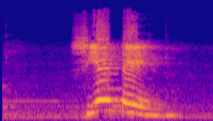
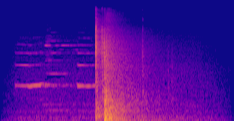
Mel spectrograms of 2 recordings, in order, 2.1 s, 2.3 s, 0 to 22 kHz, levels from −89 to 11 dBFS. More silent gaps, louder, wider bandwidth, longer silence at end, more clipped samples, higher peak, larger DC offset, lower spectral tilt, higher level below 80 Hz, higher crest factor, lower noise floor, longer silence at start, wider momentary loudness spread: neither; first, -10 LUFS vs -23 LUFS; about the same, 15.5 kHz vs 16 kHz; second, 0.35 s vs 0.85 s; neither; about the same, 0 dBFS vs 0 dBFS; neither; second, -3 dB/octave vs -5.5 dB/octave; second, -62 dBFS vs -34 dBFS; second, 14 dB vs 28 dB; second, -39 dBFS vs -56 dBFS; second, 0.05 s vs 0.2 s; about the same, 21 LU vs 23 LU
